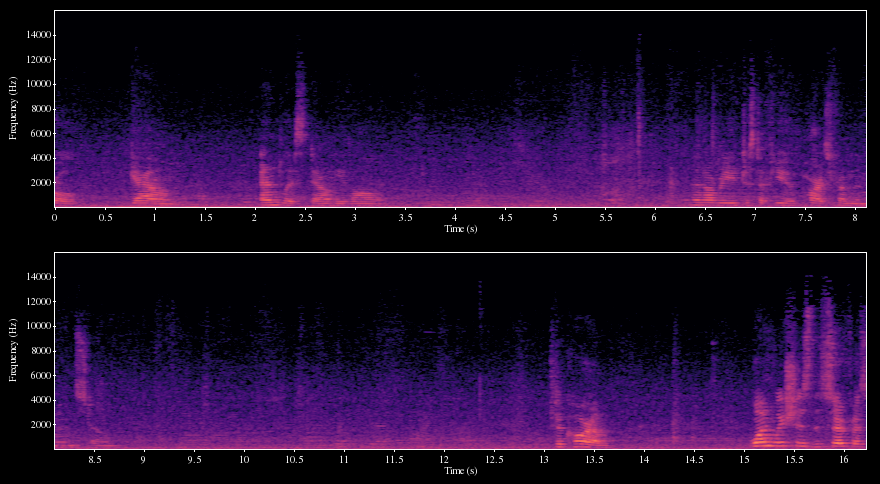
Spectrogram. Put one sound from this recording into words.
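A woman reads aloud calmly into a microphone, with pauses.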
